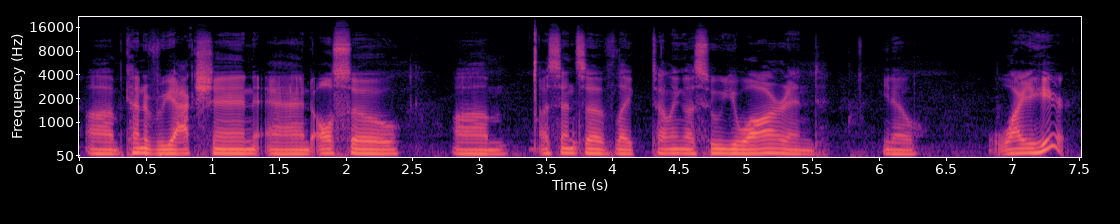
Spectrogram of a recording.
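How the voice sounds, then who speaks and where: A man's voice: fairly low pitch, little pitch movement, unhurried, hardly any pauses, darkish tone, clean tone. Chatty man hosting a podcast. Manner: chatty, laughs often, repeats words. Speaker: podcast host. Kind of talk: casual podcast chat.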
